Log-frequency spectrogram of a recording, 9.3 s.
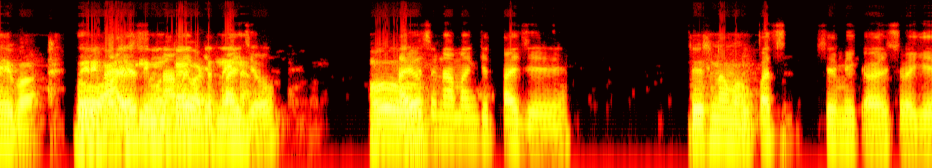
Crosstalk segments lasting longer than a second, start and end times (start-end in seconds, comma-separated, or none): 0.8-2.5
